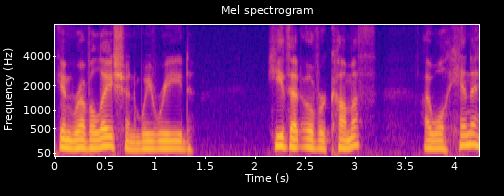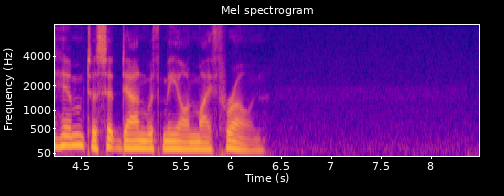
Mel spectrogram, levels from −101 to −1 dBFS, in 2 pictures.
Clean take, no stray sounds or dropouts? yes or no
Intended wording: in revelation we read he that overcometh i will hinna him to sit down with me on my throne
yes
